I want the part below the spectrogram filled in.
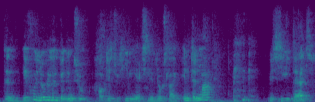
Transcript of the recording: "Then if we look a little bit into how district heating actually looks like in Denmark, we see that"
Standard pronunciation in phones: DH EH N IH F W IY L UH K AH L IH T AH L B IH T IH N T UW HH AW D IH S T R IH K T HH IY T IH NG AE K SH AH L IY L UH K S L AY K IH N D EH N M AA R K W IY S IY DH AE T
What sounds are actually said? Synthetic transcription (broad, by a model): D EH N IH F W IY L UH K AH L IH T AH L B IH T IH N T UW HH AW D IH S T IH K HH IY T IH NG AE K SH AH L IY L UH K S L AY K IH N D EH N M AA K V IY S IY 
